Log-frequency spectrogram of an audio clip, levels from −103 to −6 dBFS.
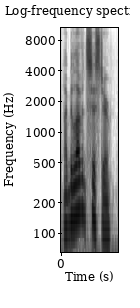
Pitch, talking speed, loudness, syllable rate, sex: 135 Hz, 155 wpm, -17 LUFS, 6.5 syllables/s, male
